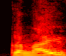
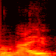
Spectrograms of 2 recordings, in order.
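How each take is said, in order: First: A k sound is pronounced before the n. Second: The word starts directly with the n sound. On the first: The speaker calls it wrong. "कनाइफ नहीं होगा" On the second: The speaker calls it right. "इसको नाइफ बोलेंगे"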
